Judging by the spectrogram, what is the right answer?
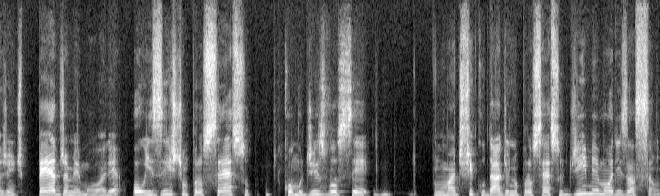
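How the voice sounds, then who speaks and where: A woman talks at a fairly slow pace in a high voice, her intonation fairly even. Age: 60s. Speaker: journalist and podcast host. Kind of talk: podcast interview.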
